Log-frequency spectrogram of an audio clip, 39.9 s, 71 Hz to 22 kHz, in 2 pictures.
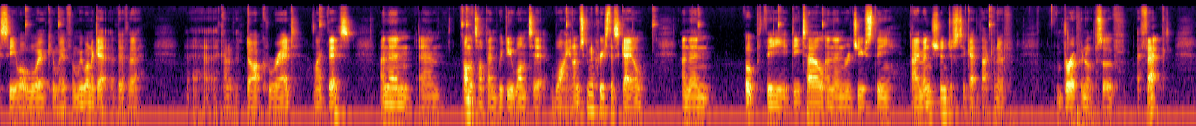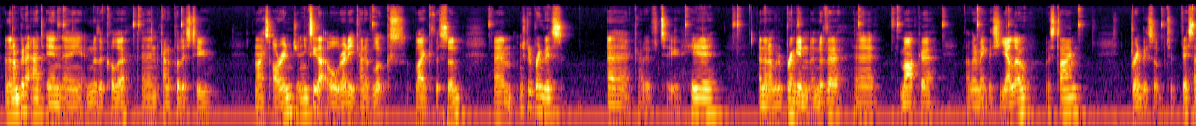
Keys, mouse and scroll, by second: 7.6 click, 9.4 click, 11.6 click, 13.6 click, 16.7 scroll up 6, 18.6 scroll down 2, 20.8 click, 22.1 click, 28.0 click, 32.1 click, 33.2 click, 34.7 click, 39.2 click.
